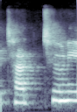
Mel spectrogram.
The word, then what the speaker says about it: Tatooine: So like the second one is, I think you say Tatooine and Rhapsody. I think that's how you pronounce it.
